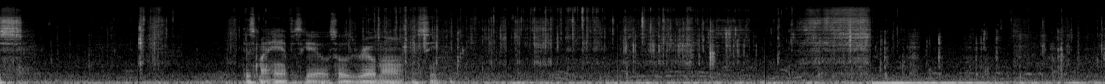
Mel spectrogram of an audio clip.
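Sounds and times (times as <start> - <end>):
person chewing food: 3.8 - 11.0.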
